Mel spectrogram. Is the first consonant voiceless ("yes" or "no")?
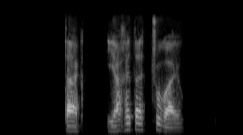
yes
